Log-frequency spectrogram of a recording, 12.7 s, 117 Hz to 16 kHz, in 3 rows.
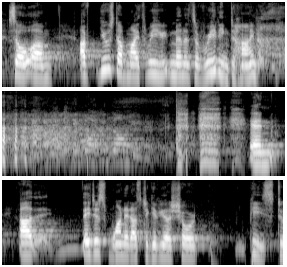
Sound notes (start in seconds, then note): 3.9 audience laughter; 3.9 laughs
